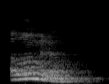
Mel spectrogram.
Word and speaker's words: aluminum: Another good one I like is aluminum. This is the way we say it in America. Aluminum. Aluminum. The British, on the other hand, they say it with aluminium.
